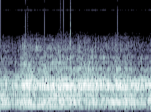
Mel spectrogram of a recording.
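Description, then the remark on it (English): A steady, loud droning roar of multi-engine propeller aircraft, a dense engine hum holding constant throughout with no voices. “Then comes flight time and the sound of planes, great multimotor giants.”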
